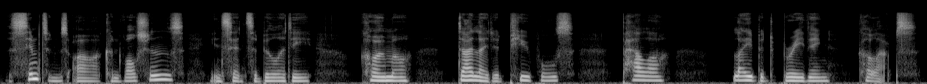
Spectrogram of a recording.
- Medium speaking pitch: Yes, medium, 170 Hz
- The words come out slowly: Yes, slow, 80 wpm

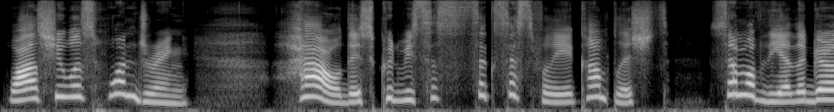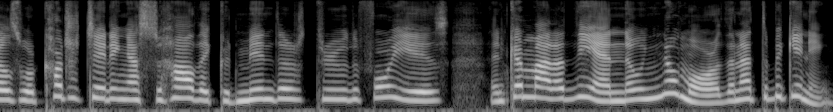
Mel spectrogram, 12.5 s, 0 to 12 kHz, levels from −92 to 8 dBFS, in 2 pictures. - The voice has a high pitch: Yes, very high, 275 Hz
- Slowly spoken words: No, average, 190 wpm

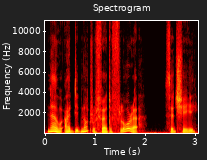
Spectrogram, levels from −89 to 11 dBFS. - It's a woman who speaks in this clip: No, male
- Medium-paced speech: Yes, average, 175 wpm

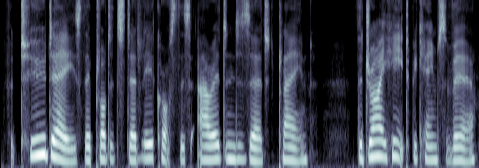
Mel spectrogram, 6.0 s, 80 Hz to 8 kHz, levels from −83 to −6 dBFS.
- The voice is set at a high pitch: Yes, high, 195 Hz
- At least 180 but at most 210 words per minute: No, average, 170 wpm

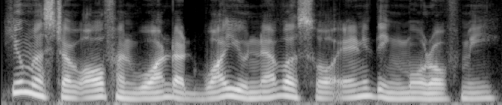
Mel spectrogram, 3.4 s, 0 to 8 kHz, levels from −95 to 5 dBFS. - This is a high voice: No, medium, 140 Hz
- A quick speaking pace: Yes, fast, 235 wpm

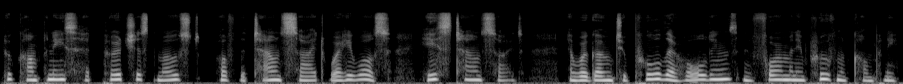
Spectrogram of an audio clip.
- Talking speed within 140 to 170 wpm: Yes, average, 165 wpm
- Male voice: No, female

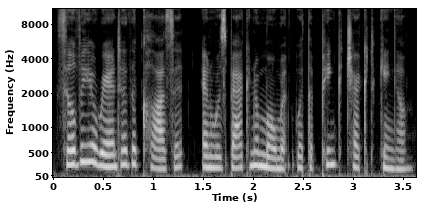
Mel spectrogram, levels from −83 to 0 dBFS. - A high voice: Yes, high, 230 Hz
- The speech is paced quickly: Yes, fast, 265 wpm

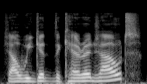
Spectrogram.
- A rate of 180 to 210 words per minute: No, fast, 245 wpm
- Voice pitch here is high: No, medium, 155 Hz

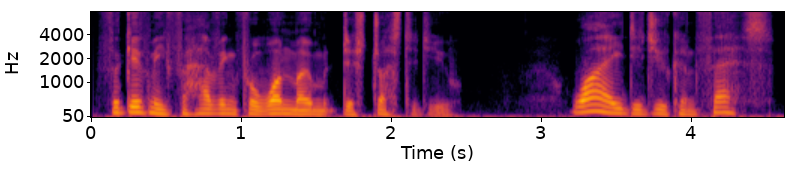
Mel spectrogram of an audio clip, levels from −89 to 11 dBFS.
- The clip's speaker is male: Yes, male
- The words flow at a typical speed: Yes, average, 170 wpm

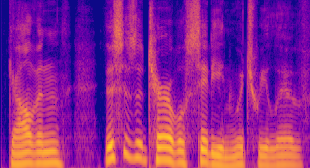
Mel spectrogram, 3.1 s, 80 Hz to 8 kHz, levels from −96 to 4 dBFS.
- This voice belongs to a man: Yes, male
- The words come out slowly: No, average, 195 wpm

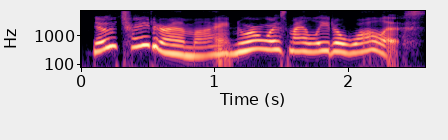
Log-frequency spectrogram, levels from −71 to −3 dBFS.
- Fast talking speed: Yes, fast, 210 wpm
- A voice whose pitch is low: No, very high, 290 Hz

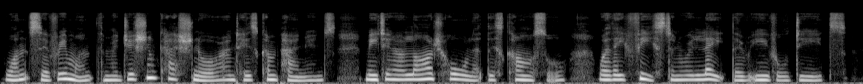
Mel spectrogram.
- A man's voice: No, female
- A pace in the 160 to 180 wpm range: Yes, average, 175 wpm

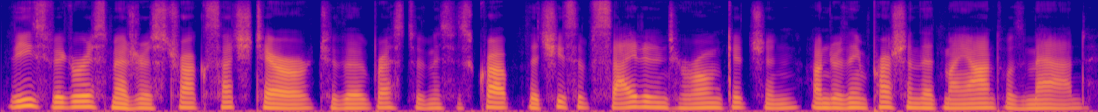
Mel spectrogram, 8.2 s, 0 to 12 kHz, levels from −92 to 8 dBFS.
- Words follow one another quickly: No, average, 195 wpm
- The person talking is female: No, male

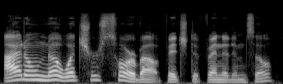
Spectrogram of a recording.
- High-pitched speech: No, medium, 150 Hz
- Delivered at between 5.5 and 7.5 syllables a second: Yes, 5.6 syllables/s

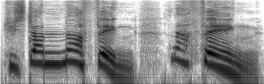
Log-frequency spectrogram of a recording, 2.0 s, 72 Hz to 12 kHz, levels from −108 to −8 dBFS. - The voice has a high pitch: Yes, high, 200 Hz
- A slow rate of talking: Yes, slow, 120 wpm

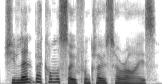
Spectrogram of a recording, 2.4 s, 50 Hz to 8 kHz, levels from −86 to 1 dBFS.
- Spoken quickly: Yes, fast, 245 wpm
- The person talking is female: Yes, female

